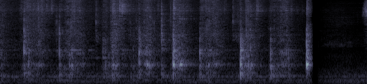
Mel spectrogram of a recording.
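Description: Spoon scraping and clinking against a hot kadai while urad dal is stirred on low flame for sambar powder, with irregular rattling strokes and a sharp clink near the end before a brief quiet.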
